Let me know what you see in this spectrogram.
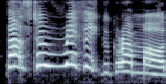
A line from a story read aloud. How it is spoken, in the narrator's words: George cried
